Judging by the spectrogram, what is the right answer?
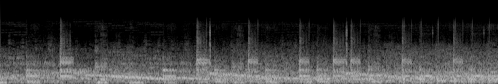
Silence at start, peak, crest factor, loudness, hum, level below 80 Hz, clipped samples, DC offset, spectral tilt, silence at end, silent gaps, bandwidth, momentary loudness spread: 0 s; -8 dBFS; 12 dB; -23 LUFS; none; -38 dBFS; under 0.1%; under 0.1%; -8 dB/octave; 0 s; none; 9.4 kHz; 2 LU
